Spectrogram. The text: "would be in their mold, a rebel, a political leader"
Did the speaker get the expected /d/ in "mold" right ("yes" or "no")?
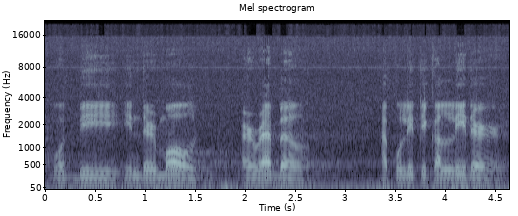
yes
